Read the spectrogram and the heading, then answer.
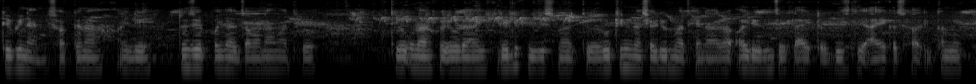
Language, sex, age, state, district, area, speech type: Nepali, male, 30-45, West Bengal, Jalpaiguri, rural, spontaneous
